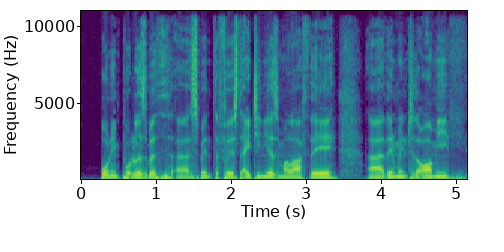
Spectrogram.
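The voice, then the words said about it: South African accent with Australian touches. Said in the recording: “There's an accent. ... South African, I'm sure you've picked it up. And my South African friends said to me I sound too Aussie now”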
